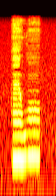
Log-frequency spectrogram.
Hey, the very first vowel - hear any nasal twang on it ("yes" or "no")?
yes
